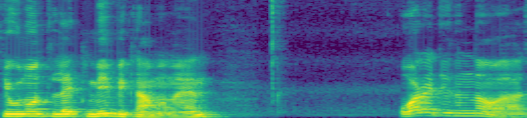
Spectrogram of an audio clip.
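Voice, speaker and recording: In a non-native accent, a man with a fairly high voice speaks with lively intonation. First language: not English. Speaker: self-help coach. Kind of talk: motivational talk. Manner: halting.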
